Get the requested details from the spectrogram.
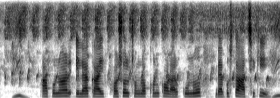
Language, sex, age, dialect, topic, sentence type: Bengali, female, 18-24, Northern/Varendri, agriculture, question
